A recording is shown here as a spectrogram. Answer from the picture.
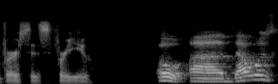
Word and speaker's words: VERSVS: a couple times, but yeah, it's just pronounced as versus. It's just spelled different.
